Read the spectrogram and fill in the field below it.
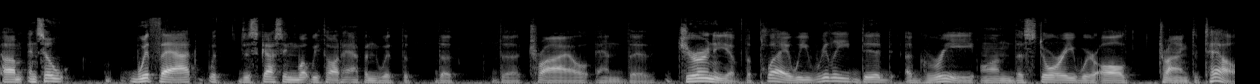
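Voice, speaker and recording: A man has a normal speaking voice, pitched fairly low, with lively intonation. He talks at a fairly slow pace against a quiet background. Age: 50s. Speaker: stage actor. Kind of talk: casual chat.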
